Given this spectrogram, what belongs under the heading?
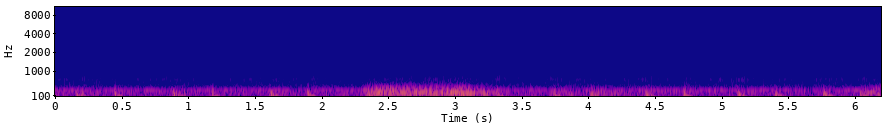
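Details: A woman records her own heart with a stethoscope placed in a poor spot, with ultrasonic view and loud breathing. After breath-holding play, her heart went into intermittent bigeminal rhythm several times, with one long pause after a beat.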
